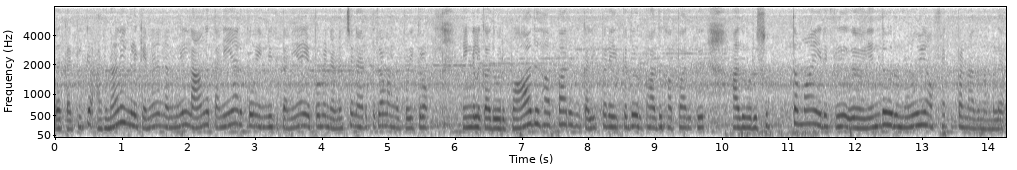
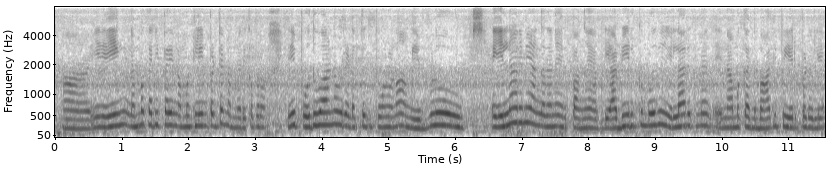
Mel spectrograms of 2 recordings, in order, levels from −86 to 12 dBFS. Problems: background conversations at intervals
